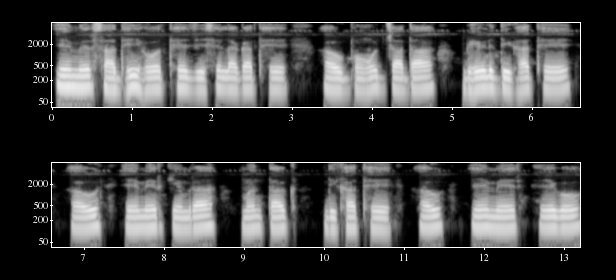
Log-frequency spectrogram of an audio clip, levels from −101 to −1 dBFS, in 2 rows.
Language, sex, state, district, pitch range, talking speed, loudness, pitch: Chhattisgarhi, male, Chhattisgarh, Jashpur, 120-130 Hz, 120 wpm, -17 LUFS, 125 Hz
